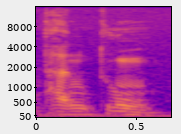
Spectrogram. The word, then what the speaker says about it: 단둥: 우리 발음으로 단동인가요? 단동이고 중국식 발음은 단둥. 단둥.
